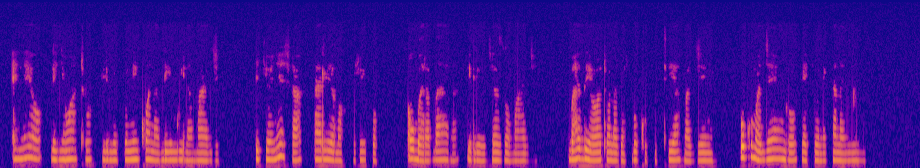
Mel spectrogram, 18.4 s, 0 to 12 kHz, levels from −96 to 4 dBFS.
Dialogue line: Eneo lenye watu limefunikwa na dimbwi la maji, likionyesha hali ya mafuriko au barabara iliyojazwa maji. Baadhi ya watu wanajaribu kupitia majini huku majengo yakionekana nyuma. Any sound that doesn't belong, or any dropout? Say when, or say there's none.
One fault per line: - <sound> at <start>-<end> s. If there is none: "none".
none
